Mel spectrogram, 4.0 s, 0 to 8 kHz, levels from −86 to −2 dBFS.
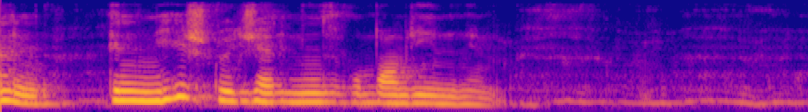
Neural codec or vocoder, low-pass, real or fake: autoencoder, 22.05 kHz, a latent of 192 numbers a frame, VITS, trained on one speaker; 7.2 kHz; fake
